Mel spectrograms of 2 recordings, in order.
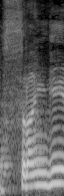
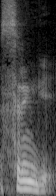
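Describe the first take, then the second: First: श्रृंगी said as "srangee", with a; wrong vowel. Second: श्रृंगी said lower as "sringee", with i; correct vowel. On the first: Teacher showing the mistaken word, srangee. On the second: Teacher correcting the word, sringee. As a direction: open श्रृंगी on a clear "sring". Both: Shown as a demonstration. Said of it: "श्रृंगी नहीं".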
